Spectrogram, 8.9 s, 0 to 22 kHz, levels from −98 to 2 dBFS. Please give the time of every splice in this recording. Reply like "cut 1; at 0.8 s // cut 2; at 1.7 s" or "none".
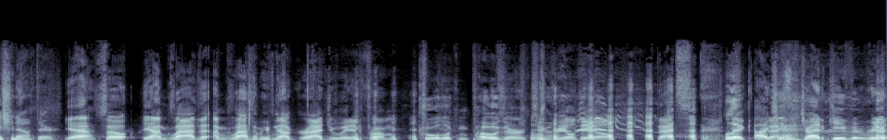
none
